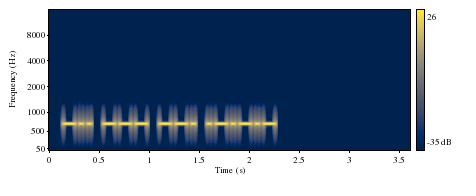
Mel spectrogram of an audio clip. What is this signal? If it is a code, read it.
Morse code, heard as a keyed tone, about 32 wpm, 700 Hz. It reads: DOG.
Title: Pangram Challenge v2 - 30wpm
